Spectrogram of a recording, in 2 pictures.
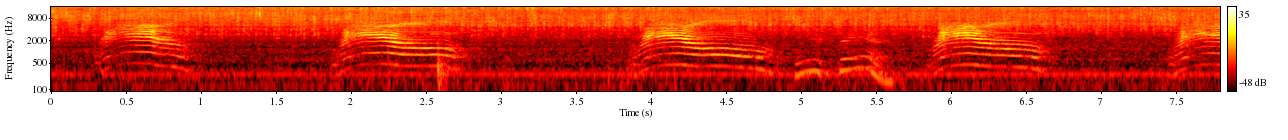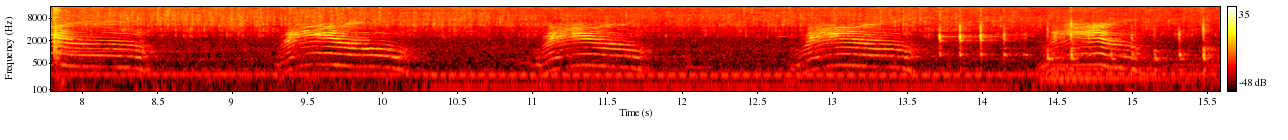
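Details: A Bengal cat meows over and over, each call a bright arched wail about every two seconds.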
